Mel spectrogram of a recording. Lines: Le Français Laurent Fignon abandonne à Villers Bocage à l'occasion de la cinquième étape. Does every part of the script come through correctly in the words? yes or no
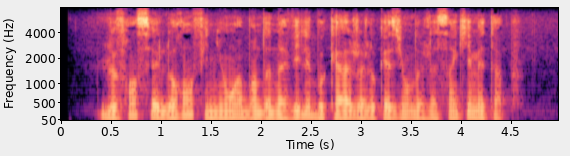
yes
